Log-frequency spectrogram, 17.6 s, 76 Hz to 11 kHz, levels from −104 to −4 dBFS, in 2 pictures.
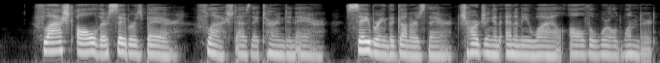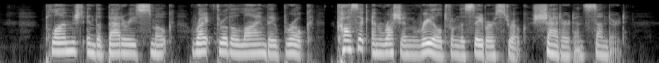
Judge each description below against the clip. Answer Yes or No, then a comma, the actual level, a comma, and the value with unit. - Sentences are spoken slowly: Yes, slow, 125 wpm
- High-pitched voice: No, medium, 160 Hz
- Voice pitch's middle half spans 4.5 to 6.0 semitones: No, average, 2.8 semitones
